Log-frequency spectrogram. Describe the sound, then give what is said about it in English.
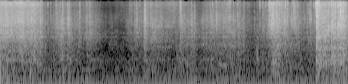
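Crinkling of wax paper being handled, a steady crackly rustle that swells into sharper bursts near the end, with no one speaking. “Don't we have parchment paper? Oh yeah, perfect. Is wax paper parchment paper?”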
